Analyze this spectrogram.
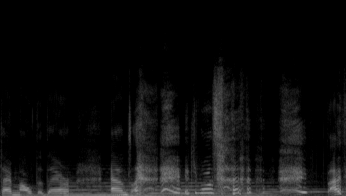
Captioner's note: chuckling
